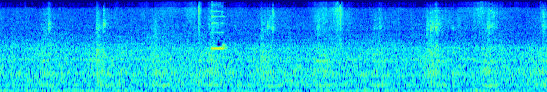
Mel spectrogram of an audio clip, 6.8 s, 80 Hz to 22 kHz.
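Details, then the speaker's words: Massey Ferguson MF5711 Dyna 4 tractor running the baler, gear uncertain: steady deep engine drone with faint repeating baler clatter, sounds like it's working a little hard under load; cause not confirmed. "Sounds like it's working a little hard."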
